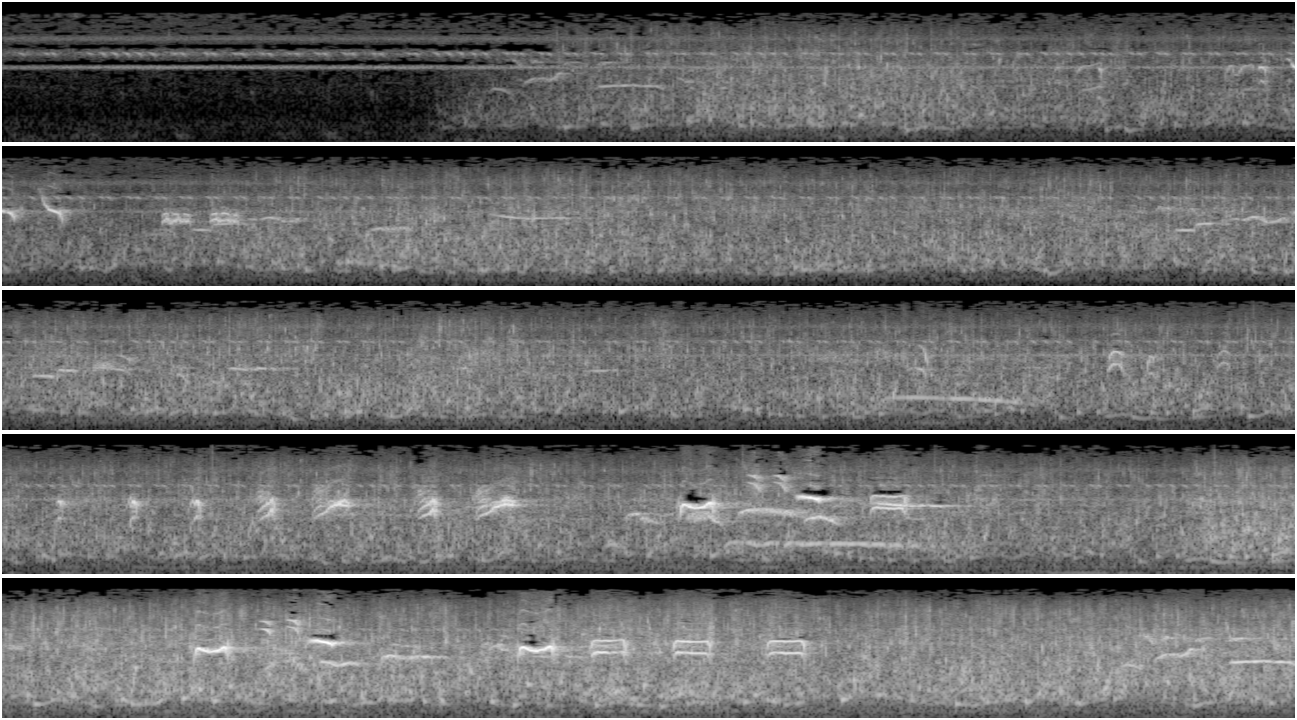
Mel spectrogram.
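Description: Water trickling and running steadily, beginning about two seconds in, with scattered chirping calls over it and quick runs of chirps that get louder near the end. For the first two seconds only faint, steady high tones are heard.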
